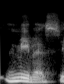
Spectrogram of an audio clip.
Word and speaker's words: Mimas: moon Mimas, or Mimas, well, how do you pronounce it? – Mimas, yes.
